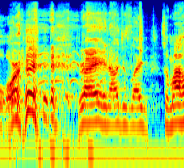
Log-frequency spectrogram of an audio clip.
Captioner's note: laughing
